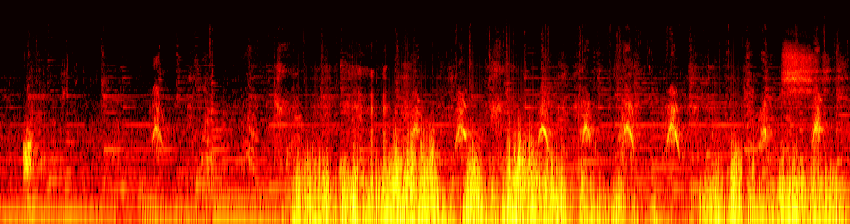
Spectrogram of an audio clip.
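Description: A dog barking repeatedly in short sharp barks, about one or two a second, getting louder about four seconds in.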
